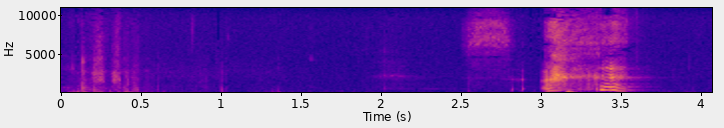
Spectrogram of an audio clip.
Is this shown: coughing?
yes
